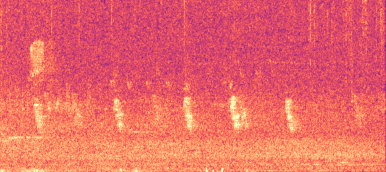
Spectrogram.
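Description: A small bird chirping repeatedly, short high chirps roughly once a second, over a steady background hiss and low rumble.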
